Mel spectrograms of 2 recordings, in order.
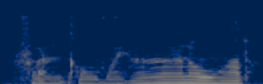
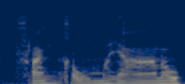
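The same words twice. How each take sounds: First: Slow, drawn-out Mancunian drawl; light Manc accent, relishing the name. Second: Said in the usual way. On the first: Pretend. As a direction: savour the name like a Manchester lad. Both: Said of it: "good name to say in a Manc accent".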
